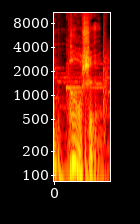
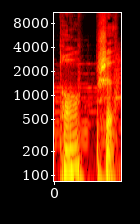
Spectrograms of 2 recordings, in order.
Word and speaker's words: Porsche: इतना कि उन्होंने एक ऑफिशियल वीडियो बनाया सही प्रोनाउंसिएशन बताने के लिए। Porsche. Porsche.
